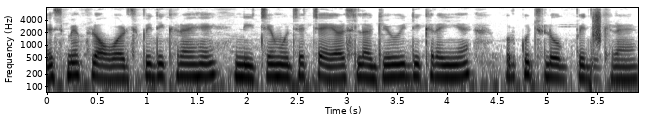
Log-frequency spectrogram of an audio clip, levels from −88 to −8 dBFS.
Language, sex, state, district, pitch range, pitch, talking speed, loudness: Hindi, female, Uttar Pradesh, Budaun, 155-180 Hz, 170 Hz, 245 wpm, -15 LUFS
